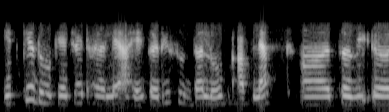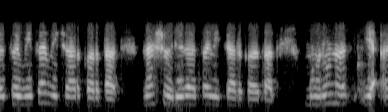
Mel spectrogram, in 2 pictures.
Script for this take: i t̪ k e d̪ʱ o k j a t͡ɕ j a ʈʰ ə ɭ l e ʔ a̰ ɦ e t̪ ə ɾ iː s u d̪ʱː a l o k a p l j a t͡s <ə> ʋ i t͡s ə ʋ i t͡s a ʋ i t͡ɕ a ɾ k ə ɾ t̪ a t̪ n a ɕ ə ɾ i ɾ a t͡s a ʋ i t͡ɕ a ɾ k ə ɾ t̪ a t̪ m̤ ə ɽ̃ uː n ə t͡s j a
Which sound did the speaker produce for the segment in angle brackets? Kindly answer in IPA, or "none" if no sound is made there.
ə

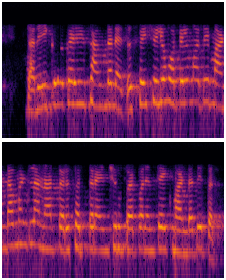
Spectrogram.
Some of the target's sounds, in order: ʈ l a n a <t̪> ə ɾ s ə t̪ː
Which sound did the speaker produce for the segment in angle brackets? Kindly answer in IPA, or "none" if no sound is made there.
t̪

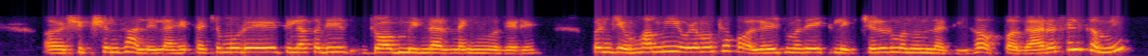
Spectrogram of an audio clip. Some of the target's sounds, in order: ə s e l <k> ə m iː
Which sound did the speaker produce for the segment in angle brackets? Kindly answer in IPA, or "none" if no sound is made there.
k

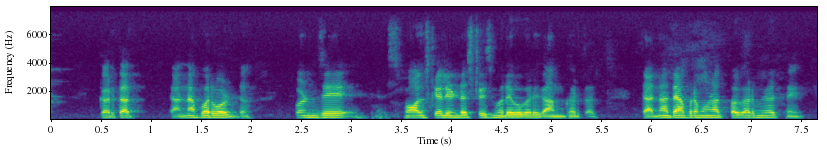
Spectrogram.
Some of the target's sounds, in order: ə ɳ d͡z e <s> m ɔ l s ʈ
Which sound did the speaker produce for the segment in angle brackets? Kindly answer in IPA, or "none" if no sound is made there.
s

